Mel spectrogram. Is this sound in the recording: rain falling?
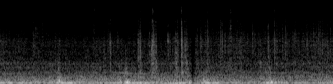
yes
